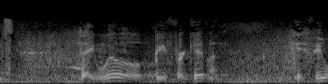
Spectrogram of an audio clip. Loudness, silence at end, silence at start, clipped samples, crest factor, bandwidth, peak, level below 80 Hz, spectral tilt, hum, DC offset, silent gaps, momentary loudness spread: -32 LUFS; 0 s; 0 s; under 0.1%; 16 dB; 9.4 kHz; -16 dBFS; -64 dBFS; -4 dB/octave; none; under 0.1%; none; 7 LU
